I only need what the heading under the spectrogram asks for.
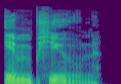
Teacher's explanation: this word has two syllables and the stress is on that second syllable.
